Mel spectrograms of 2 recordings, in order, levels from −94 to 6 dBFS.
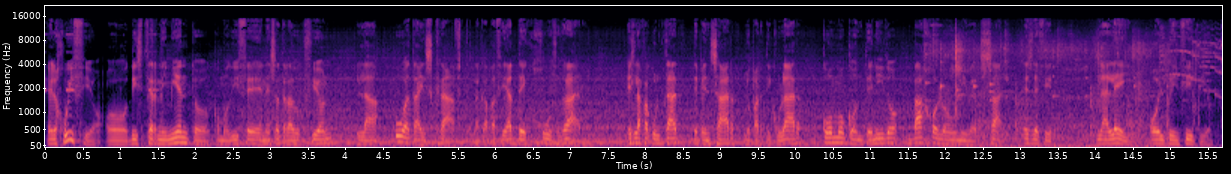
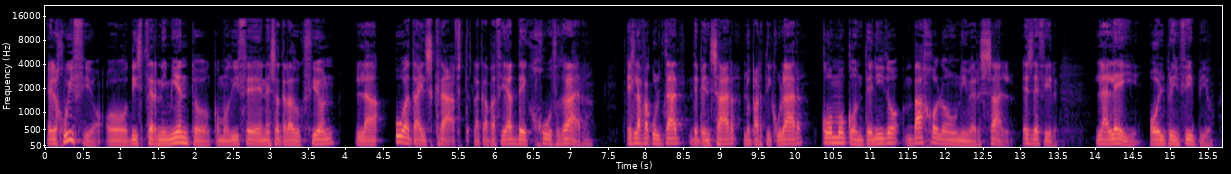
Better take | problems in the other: second | household noises; loud; throughout; 9 dB below the speech

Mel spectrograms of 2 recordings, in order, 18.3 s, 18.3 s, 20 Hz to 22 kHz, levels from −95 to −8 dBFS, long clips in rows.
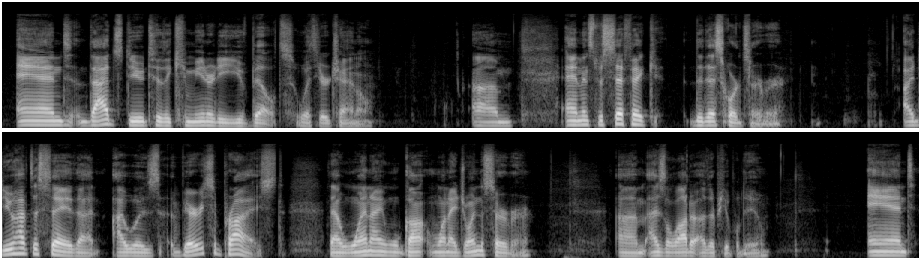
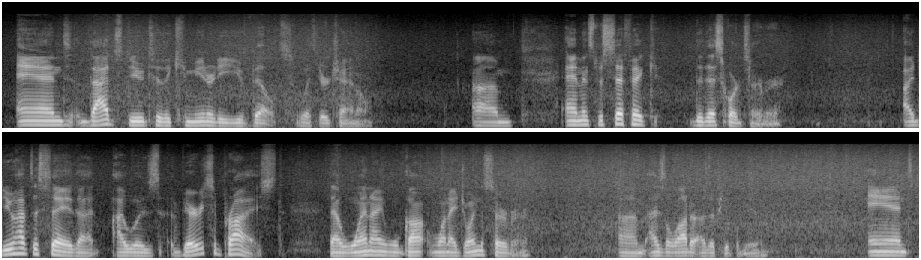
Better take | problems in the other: first | wind noise on the microphone; occasional gusts; 15 dB below the speech

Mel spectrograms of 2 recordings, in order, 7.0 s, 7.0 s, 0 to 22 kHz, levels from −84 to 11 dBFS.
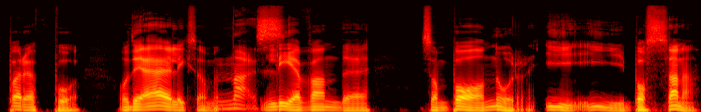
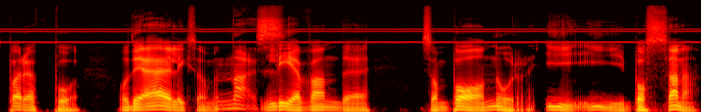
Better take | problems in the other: first | high-pitched whine; faint; throughout; 4.5 kHz, 20 dB below the speech

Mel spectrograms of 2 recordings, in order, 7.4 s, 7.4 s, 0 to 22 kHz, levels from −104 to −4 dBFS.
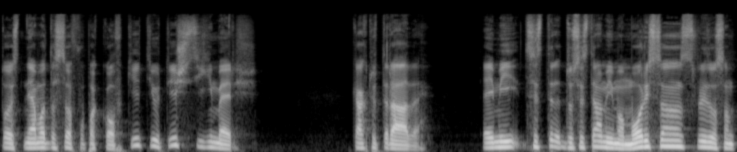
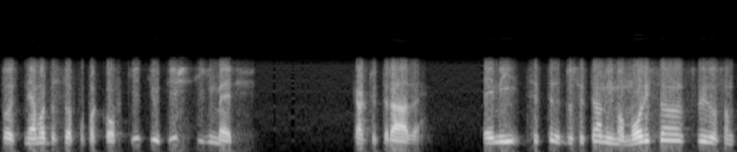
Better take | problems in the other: first | phone-call audio; poor line; nothing above 4 kHz

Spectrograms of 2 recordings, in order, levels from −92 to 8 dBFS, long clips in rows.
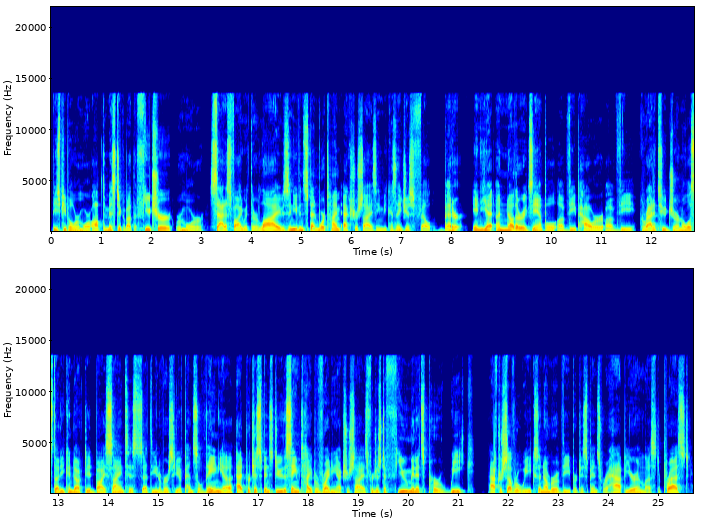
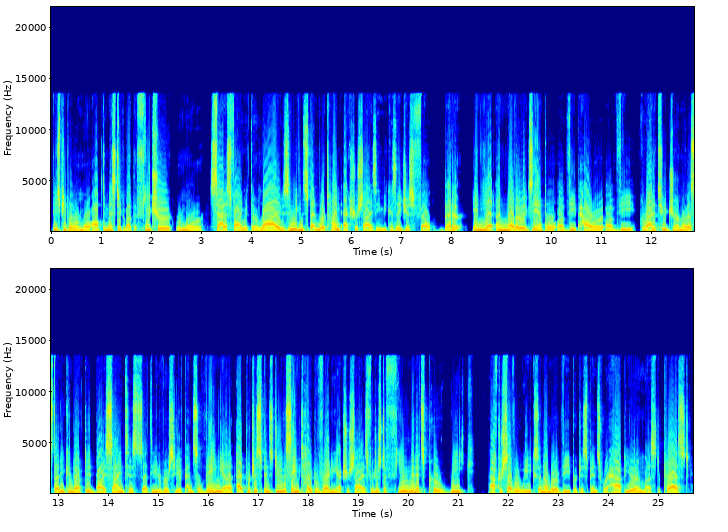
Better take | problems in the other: first | distortion; heavy; 7 dB below the speech

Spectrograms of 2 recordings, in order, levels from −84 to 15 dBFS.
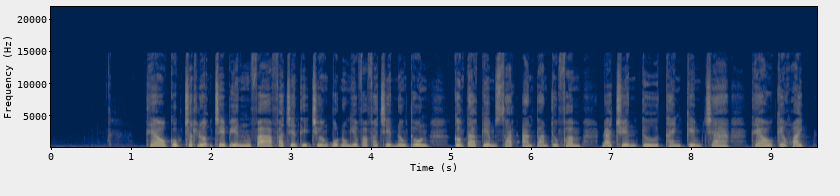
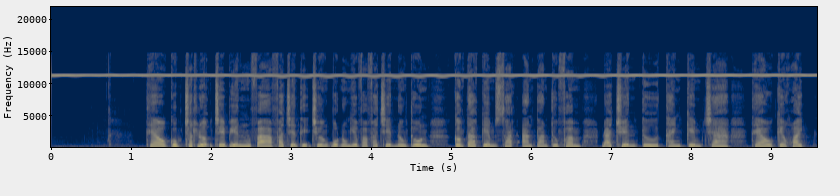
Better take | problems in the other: first | high-pitched whine; loud; throughout; 11.5 kHz, 6 dB below the speech

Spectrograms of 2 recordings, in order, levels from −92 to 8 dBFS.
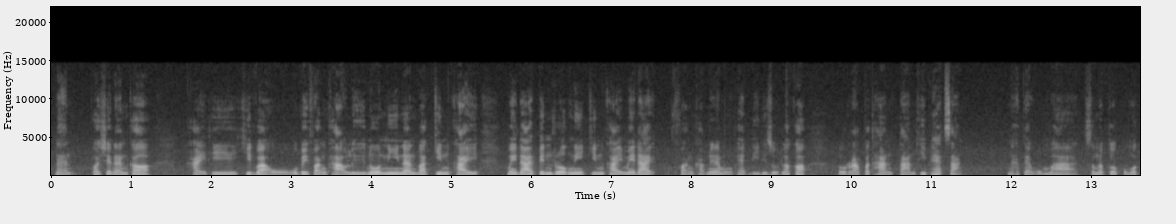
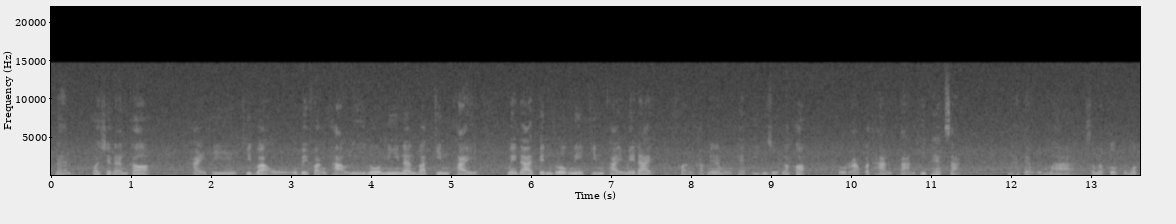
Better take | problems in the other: first | hiss; loud; throughout; 8 dB below the speech; faint in the first

